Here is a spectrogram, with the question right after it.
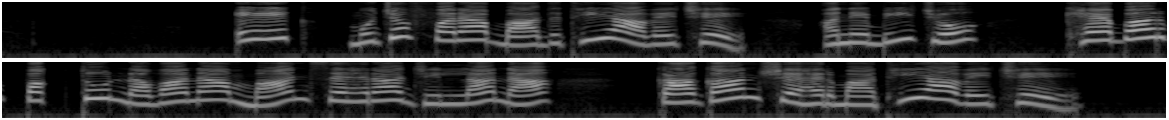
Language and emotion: Gujarati, neutral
